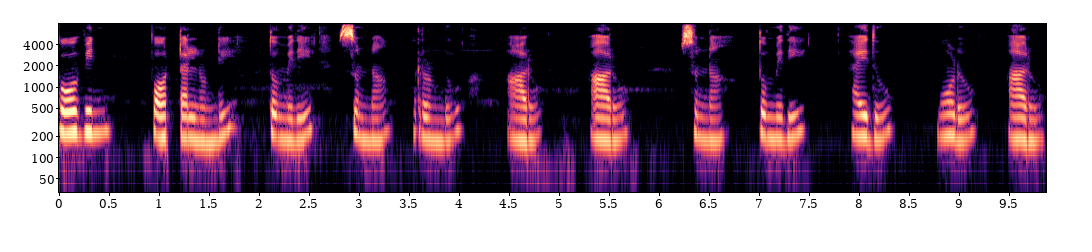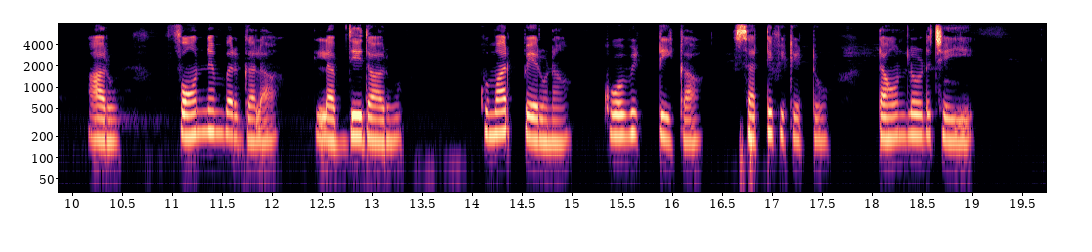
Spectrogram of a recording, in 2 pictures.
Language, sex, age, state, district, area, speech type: Telugu, female, 18-30, Andhra Pradesh, N T Rama Rao, urban, read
